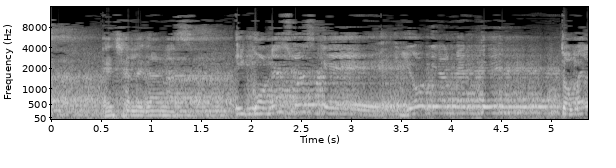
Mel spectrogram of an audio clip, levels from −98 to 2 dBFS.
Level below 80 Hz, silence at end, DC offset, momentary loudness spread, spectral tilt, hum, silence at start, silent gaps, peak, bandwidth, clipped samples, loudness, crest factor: -46 dBFS; 0 s; under 0.1%; 2 LU; -4.5 dB/octave; none; 0 s; none; -8 dBFS; 13 kHz; under 0.1%; -20 LUFS; 12 dB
